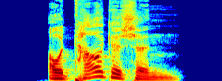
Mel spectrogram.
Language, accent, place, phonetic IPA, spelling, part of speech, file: German, Germany, Berlin, [aʊ̯ˈtaʁkɪʃn̩], autarkischen, adjective, De-autarkischen.ogg
- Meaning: inflection of autarkisch: 1. strong genitive masculine/neuter singular 2. weak/mixed genitive/dative all-gender singular 3. strong/weak/mixed accusative masculine singular 4. strong dative plural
